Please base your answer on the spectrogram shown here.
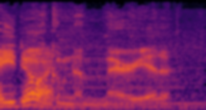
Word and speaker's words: Marietta: you doing I'm gonna marry it welcome to Marietta is how they say it around here so we got a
